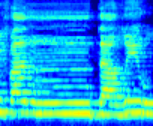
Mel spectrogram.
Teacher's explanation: नून साकिन पर इख्फा करेंगे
